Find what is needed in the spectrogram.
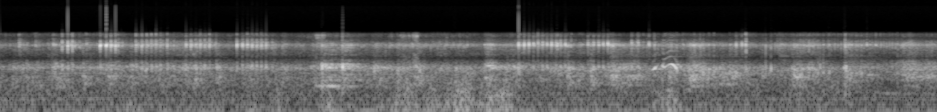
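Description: Short bursts of rapid clicking, typical of airsoft guns firing on automatic, over a steady wind rumble on the camera's microphone. Distant voices call out now and then.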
